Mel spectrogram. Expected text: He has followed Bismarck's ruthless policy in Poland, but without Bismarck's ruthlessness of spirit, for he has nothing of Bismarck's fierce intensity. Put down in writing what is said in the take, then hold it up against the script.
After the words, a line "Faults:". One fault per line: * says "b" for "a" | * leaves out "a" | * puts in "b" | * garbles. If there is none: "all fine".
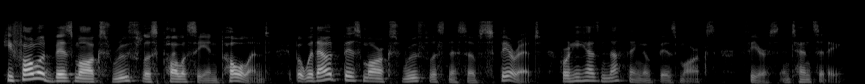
He followed Bismarck's ruthless policy in Poland, but without Bismarck's ruthlessness of spirit, for he has nothing of Bismarck's fierce intensity.
Faults:
* leaves out "has"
